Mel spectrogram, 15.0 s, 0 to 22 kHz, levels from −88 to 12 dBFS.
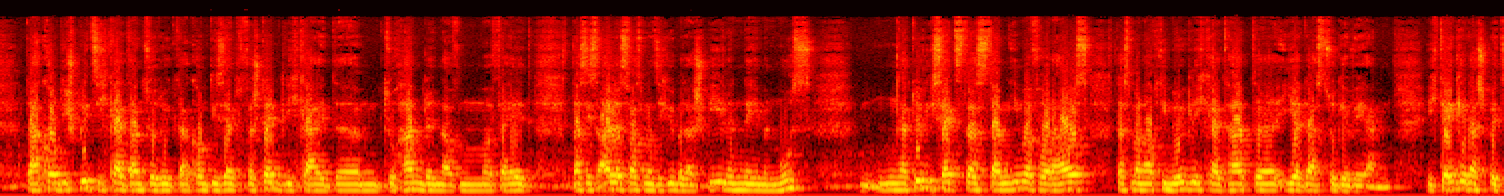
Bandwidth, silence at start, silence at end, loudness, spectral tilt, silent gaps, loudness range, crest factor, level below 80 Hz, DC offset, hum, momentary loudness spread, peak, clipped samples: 16 kHz; 0 s; 0 s; -20 LUFS; -4.5 dB/octave; none; 2 LU; 14 dB; -62 dBFS; 0.3%; none; 7 LU; -6 dBFS; under 0.1%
